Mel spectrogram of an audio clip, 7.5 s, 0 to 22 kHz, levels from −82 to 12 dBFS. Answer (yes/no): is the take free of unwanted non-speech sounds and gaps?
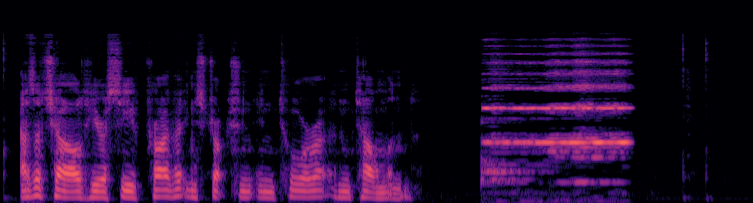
no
